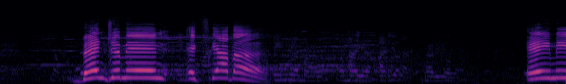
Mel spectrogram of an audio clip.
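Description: A woman in the audience shouts and cheers loudly in a large echoing hall.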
